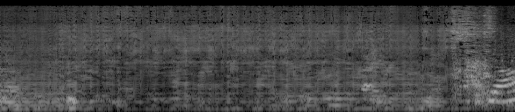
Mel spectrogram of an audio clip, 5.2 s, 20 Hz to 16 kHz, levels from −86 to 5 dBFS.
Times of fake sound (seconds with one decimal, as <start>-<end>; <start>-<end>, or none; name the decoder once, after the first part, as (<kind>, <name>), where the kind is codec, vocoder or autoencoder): 0.0-4.5 (vocoder, BigVGAN v2)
